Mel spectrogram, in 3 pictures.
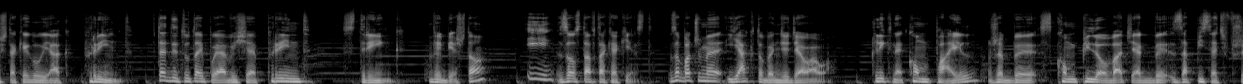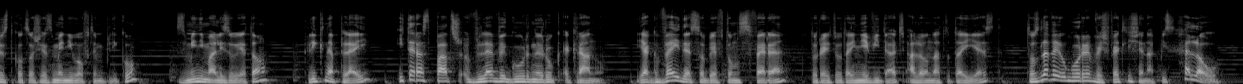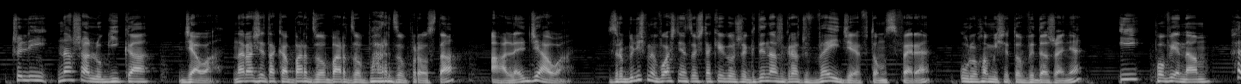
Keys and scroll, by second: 0.0-1.0 typing, 5.4 t, 16.4 F11, 18.0 s, 18.4 d, 24.6 a, 25.0 d, 26.2 a, 27.2 d, 28.1 d, 29.0 shift+Escape, 29.8 F11.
